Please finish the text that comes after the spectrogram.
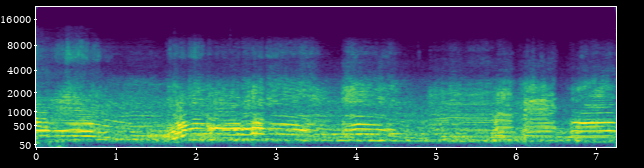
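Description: No. 73 Porsche 911 race car in vintage road racing at Laguna Seca, engine revving and shifting through gears at close range with brief passing swells, continuous and fairly loud with no talk.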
